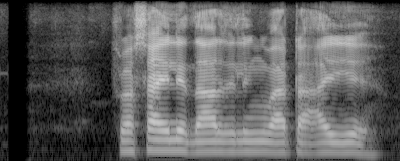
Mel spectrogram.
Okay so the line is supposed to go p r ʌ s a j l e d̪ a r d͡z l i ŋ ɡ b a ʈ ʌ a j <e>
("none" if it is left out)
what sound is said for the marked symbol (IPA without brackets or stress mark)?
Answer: e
